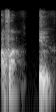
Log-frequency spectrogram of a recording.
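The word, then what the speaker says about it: أَفَإِن: یہ دیکھیں افا، دیکھنے میں افا ہے لیکن کیونکہ الف زائدہ ہے تو افا ان، افا ان، افا ان، افا ان.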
